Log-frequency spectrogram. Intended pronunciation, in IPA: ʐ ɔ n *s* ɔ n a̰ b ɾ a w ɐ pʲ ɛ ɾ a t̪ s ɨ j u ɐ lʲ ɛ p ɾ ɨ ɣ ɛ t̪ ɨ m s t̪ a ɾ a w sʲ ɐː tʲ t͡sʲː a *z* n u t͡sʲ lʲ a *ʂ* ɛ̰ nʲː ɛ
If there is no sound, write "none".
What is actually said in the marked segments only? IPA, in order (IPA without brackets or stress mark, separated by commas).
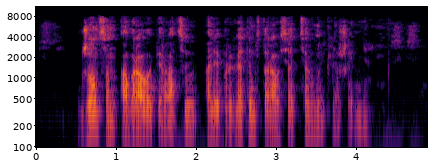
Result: s, ɣ, t͡ʂ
